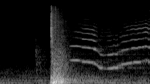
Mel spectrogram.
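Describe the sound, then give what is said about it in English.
A key turning a lock gives a single loud clunk after a faint tap, followed by a drawn-out metallic creak that dips in pitch. “But he does find the key and turns the lock.”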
